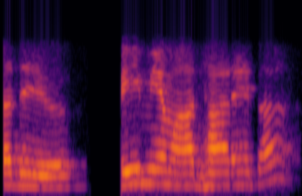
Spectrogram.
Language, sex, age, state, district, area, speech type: Sanskrit, male, 60+, Telangana, Karimnagar, urban, conversation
